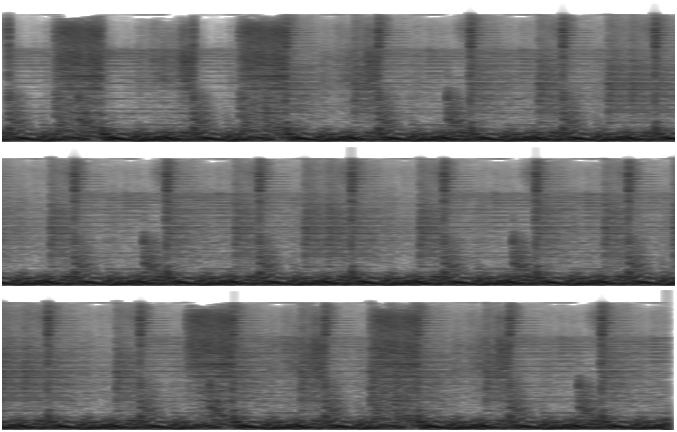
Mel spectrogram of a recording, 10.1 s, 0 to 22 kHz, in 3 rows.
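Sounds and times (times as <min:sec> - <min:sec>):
driving kick drum beat: 0:00.0 - 0:10.0
industrial techno music: 0:00.0 - 0:10.0
sharp hi-hat hits: 0:00.0 - 0:10.0.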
